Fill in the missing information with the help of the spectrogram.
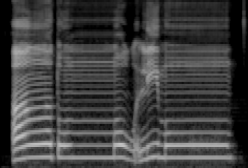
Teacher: میم ساکن کے بعد دوسری میم آ جائے تو میم ساکن میں ادغام شفوی ہوگا، یعنی غنہ کر کے پڑھیں گے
